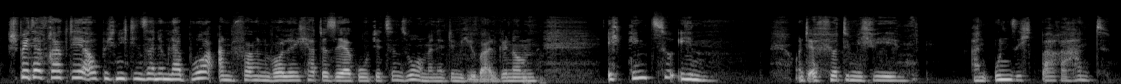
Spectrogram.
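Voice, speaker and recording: An actress playing a guarded, wistful former lab assistant living as a recluse in a radio crime drama, with a breathy, measured delivery that sometimes drops to a whisper. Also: female voice, mid-range voice, warm tone. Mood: wistful reminiscence. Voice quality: husky, breathy.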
